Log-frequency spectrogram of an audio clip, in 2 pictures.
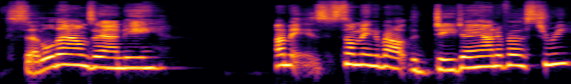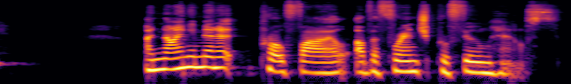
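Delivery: put-on Southern-accented boss, starting high, dropping to level; lightly acted Southern boss; Stuart. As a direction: settle someone down in a Southern accent. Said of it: "He came out very Southern".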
